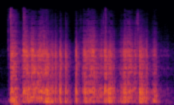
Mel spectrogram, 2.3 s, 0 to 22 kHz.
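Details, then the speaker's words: 1960 Grundig Majestic SO191U1 tube stereo console, brought up slowly toward 100 volts: loud bursts of scratchy crackle and static as the knobs are turned. The controls are filthy. "Yeah, these controls are filthy."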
